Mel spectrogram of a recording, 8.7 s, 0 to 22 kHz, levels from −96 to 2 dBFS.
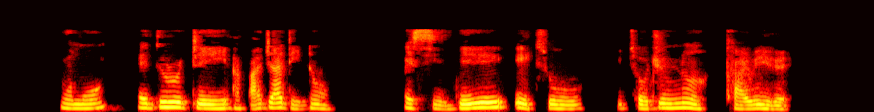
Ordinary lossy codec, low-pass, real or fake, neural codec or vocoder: MP3, 32 kbps; 7.2 kHz; fake; codec, 16 kHz, 4 kbps, X-Codec, WavLM features, trained on Multilingual LibriSpeech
